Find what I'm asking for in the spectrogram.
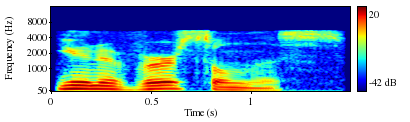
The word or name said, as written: universalness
